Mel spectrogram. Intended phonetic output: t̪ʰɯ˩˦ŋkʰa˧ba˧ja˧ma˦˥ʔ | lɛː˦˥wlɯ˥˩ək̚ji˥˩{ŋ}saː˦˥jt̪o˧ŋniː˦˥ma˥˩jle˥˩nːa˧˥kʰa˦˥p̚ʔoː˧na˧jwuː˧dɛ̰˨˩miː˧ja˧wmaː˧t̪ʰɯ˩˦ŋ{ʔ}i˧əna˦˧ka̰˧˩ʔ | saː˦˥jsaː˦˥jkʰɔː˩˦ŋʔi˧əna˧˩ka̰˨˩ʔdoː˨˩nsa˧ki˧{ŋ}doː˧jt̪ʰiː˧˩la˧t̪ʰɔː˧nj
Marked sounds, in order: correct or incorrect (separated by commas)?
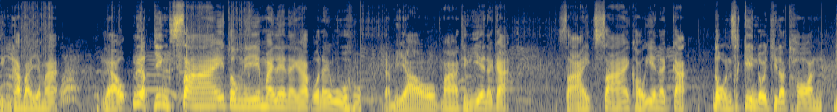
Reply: correct, correct, incorrect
